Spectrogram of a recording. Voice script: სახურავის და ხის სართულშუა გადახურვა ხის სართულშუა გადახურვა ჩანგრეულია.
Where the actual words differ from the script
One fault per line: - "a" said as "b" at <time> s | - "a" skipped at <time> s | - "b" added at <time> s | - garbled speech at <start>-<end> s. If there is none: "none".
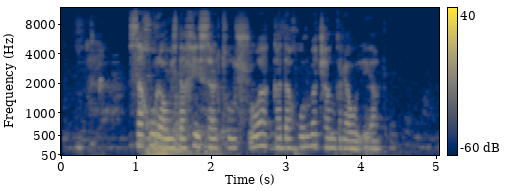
- "ხის სართულშუა გადახურვა" skipped at 3.5 s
